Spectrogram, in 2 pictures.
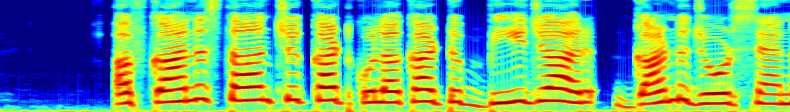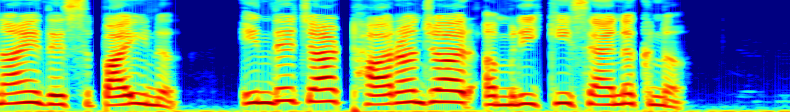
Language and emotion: Dogri, neutral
